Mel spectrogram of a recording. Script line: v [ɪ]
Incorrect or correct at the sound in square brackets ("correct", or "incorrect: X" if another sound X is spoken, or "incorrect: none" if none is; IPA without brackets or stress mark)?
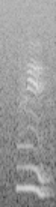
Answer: correct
